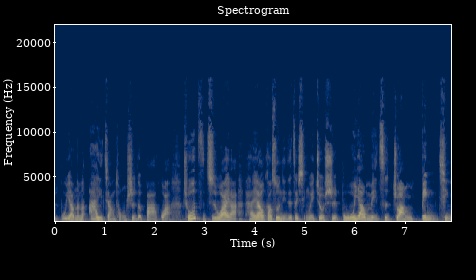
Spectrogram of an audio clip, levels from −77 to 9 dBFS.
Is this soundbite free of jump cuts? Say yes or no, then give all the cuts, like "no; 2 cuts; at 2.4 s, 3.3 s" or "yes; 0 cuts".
no; 1 cut; at 4.9 s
